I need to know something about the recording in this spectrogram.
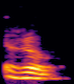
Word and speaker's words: rho: similar to small p it's a Greek alphabet and it's pronounced as rho so row is equal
